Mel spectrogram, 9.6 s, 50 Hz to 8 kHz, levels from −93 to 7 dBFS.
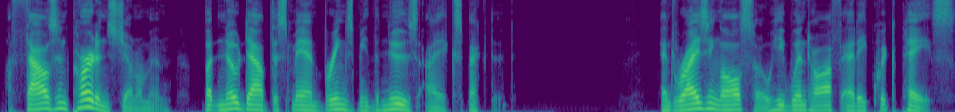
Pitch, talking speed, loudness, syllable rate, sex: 120 Hz, 155 wpm, -21 LUFS, 4.3 syllables/s, male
